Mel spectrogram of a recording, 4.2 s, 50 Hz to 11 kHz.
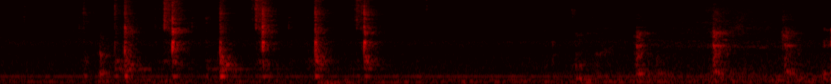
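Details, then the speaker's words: Circa 1986–87 52-inch Gulf Coast Dixie Belle ceiling fan, PSC motor with coil-tap speeds, around 190 RPM, 12-degree blade pitch, 16-inch downrod; soft rhythmic ticking about twice a second over motor hum, wobble from warped blades. "It's already throwing a good breeze. The blades are kind of warped, so that's why the fan wobbles."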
